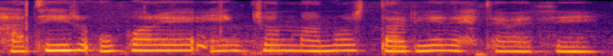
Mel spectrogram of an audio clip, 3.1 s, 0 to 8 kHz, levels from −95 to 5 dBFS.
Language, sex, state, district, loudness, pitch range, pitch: Bengali, female, Assam, Hailakandi, -14 LUFS, 265-300 Hz, 285 Hz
